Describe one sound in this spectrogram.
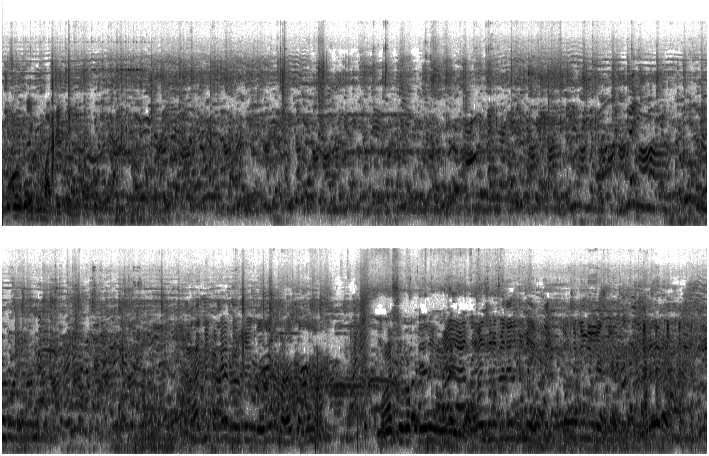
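Several women chant together close by, outdoors.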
